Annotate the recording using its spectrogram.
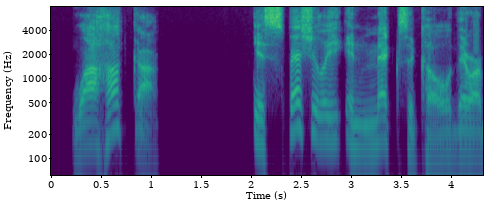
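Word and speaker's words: Oaxaca: The same with Texas Teas or Wajaka. Wajaka. Especially in Mexico, there are many place names that are spelled with an X but is pronounced like an H in English.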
